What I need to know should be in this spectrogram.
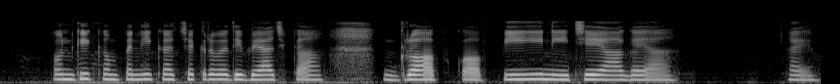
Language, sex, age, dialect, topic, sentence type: Hindi, female, 25-30, Awadhi Bundeli, banking, statement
